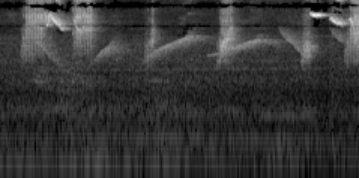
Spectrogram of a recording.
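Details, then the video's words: White-eye giving líu choè song: high broadband chips mixed with long upward-sliding whistles, then a brief cluster of piercing high twitters near the end, over a soft low background rumble. "Khuyên líu choè"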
